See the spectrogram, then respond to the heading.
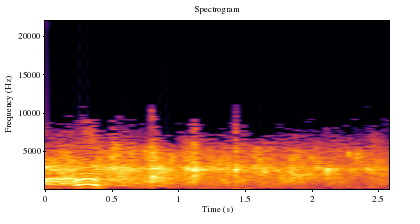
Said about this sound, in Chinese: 您各位刚才还鼓掌啊？就这玩意儿谁不会？真是掌声，你听着，好听着。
